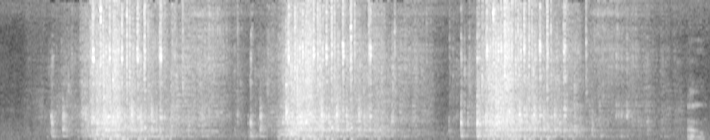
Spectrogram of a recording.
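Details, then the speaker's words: Small Briggs & Stratton engine, previously locked up, catches in rough bursts about every two seconds with sharp pops; backfiring, later traced to a sheared flywheel key throwing timing off, checked after cooling down. "I think with it backfiring we need to take the cover back off and check the flywheel and see if it got out of time so we'll let everything cool off a little bit"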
